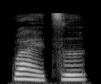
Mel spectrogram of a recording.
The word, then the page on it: 外资: wài zī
